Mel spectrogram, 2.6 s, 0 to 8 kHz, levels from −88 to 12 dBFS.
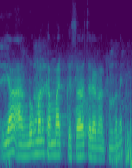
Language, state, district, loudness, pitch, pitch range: Kokborok, Tripura, West Tripura, -16 LUFS, 155 Hz, 145-165 Hz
